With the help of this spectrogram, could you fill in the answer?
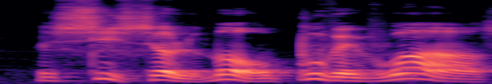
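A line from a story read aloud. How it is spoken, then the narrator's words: Exclaiming. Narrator (French): s'écria-t-il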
